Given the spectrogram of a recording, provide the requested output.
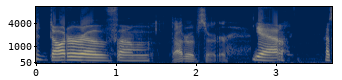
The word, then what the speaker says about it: Surtur: Wasn't it daughter of, Daughter of Surtur. yeah. I was like, Serta, but that's not right.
